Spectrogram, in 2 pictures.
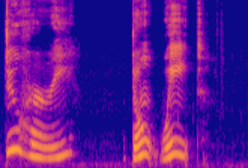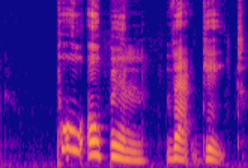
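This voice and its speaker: An older woman reading a children's picture book aloud in an expressive, deliberate manner, with dramatic questions and sound words. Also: sits high. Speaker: grandmother reading a storybook aloud.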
